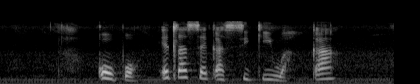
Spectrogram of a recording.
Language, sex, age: Tswana, female, 22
